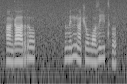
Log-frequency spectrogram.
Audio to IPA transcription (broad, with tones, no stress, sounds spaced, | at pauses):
ã˨ ɡ aː˨ r o˦ | β ɪ˨˦ n ɡ ã˨ ʃ o˨ β ɔ˨ z iː˦ tʰ ʊ˨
